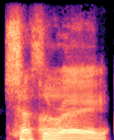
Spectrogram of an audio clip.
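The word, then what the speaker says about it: Cesare: Chesseray. I learned that that's how it's pronounced. – Oh, Chesseray. Okay. Chesseray. – I thought it was Caesar too. I always thought it was Caesar.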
